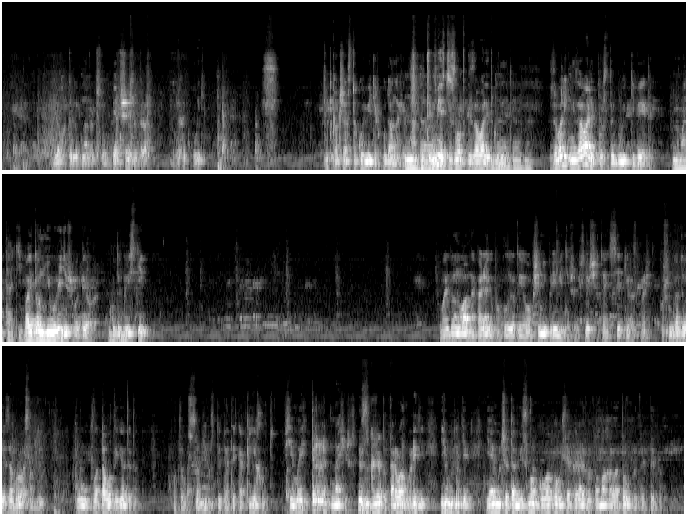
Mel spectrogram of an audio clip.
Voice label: middle ob dialect; байдон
